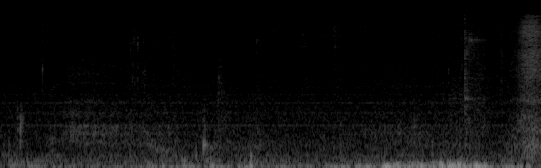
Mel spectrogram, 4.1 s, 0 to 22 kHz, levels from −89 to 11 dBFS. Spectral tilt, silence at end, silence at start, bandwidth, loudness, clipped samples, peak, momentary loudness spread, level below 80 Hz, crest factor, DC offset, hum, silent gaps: -4 dB/octave; 0 s; 0 s; 16 kHz; -58 LUFS; under 0.1%; -34 dBFS; 12 LU; -52 dBFS; 16 dB; under 0.1%; none; none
